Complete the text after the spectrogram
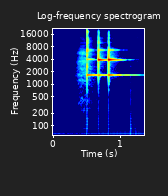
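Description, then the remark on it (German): Three quick, bright taps of a ballpoint pen against a glass for a toast, each leaving a clear ringing tone that lingers and slowly fades. Fairly loud, with no talking. “das war der Kugelschreiber.”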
